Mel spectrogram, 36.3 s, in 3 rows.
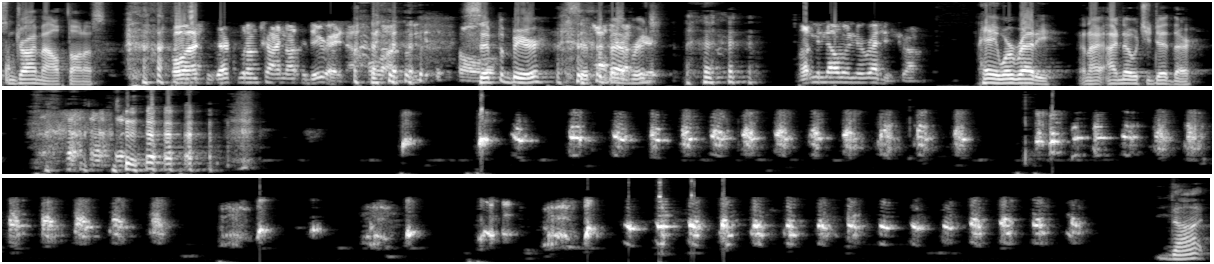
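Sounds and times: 
speech: 0.0s - 14.7s, 35.9s - 36.2s
laughter: 1.2s - 2.0s, 3.4s - 7.7s, 12.4s - 14.7s
turkey gobbles and clucks on a batwing triple-reed diaphragm turkey call: 16.1s - 35.2s.

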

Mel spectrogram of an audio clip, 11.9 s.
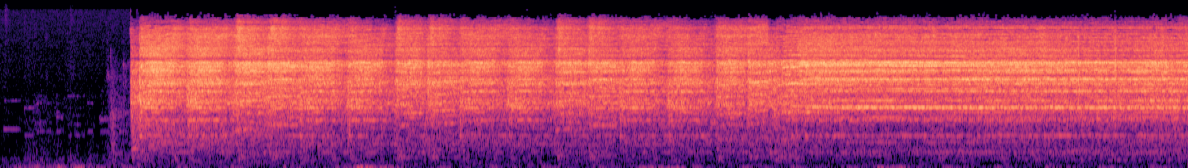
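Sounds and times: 
spy film theme music: 0.1s - 11.8s
automated door opening: 0.4s - 7.2s.

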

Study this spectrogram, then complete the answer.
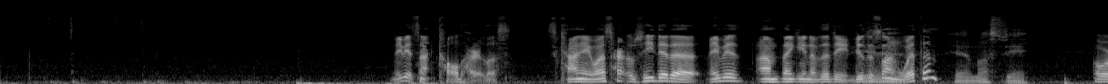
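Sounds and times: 
typing on a computer keyboard: 0.3s - 2.6s
speech: 3.9s - 11.0s.

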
